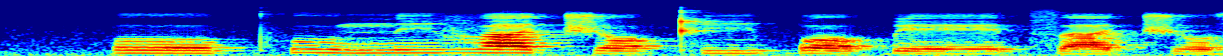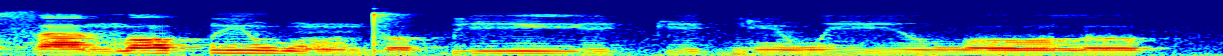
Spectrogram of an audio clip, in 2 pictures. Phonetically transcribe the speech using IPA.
oː˨ pʰ u˦˨ n i˦ v a˦ t͡ʃ ɔ˨ kʼ i˦ ɓ ɔ˦˨ ɓ eː˨ t͡s a˨ t͡ʃ o˨ z a˨ n ɔ˦ p ĩ˦ w ũ˨ d ʊ˨ ɓ iː˦ j i˨ k i˨ ɡ ĩ˨ w iː˨ w oː˨ l ʊ˦

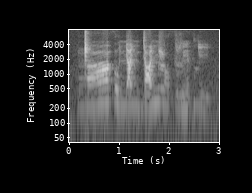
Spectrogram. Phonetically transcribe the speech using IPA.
ŋ͡ǁ ɑ̃ː θ o ɲ a ɲ ɟ ɑ ɲ ɮ ɔ̤ θ ɮ ĩ θ ʎ i

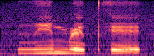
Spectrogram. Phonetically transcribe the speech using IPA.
β i m ɭ ɪ pʰ ɪ

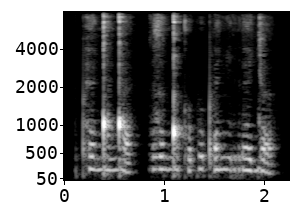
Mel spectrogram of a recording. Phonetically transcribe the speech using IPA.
pʰ ɛ ŋ͡ǃ æ ŋ͡ǃ æ | z ə ŋ͡ǃ ʊ kʼ ʊ p ʊ pʼ ɛ ɲ i r ɛ ɟ ɜ

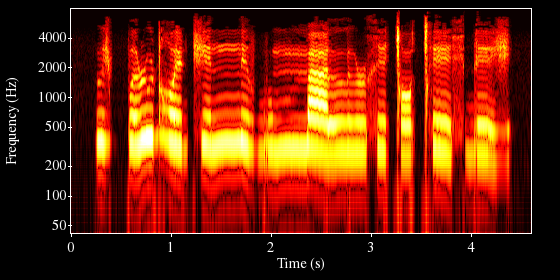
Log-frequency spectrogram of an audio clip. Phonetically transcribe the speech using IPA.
ɯ ʒ pː ə ɹ u ɖ ʁʷ e ɖ t͡ʃ e nː ɪ v b u mː a lː ɯ ɹ x ɪ ǀ ɔ ǀʰ e x d e ʒ

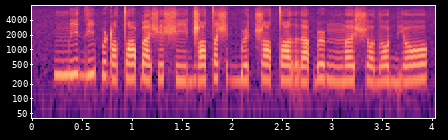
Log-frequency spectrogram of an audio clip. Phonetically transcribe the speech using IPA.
ŋ͡m i d i p ʊ ɖ ʊ tˤ ɐ ɓ a ʃ ɪ ʃ i d͡ʒ ɐ tˤ i ʃ ɪ ɡ͡b ə˞ t͡ʃ ɔ tˤ ɐ r a ɓ ə˞ ŋ͡m ɐ ʃ ɔ d ɔ bʲ ɔ

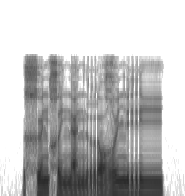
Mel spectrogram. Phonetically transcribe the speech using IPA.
x ø˦ n χ i˨ n æ˨ n r ɔ˨ ʁ y˦ n r i˦

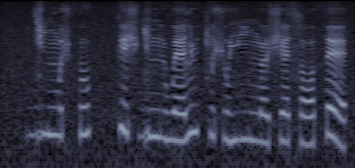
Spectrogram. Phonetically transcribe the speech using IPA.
ɟ i ŋ ɔ ʃ θ ʊ kː e ʃ ɟ ʊ ɲ ʏ w ɛ l y c ʊ ʃ ʊ j i ŋ œ ʃ ɛ s ɔ θ ɛ

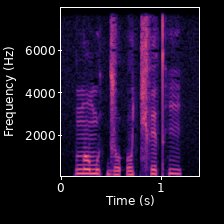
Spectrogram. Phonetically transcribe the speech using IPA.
n̪ ɔ̃˧ m u˨ t̚ d͡z o˨ ʔ o˥˧ t͡ɕʰ e˧ t̪ʰ i˥˧

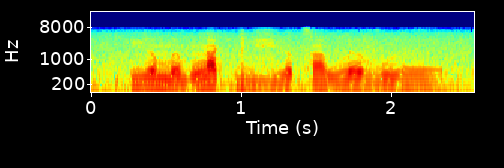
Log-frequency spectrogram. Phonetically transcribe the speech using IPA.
ʔ i˧ ə̯ m ə̰ː˧˨ m ŋ a˦˥ k̚ ɓ i˨˦ ɣ i˨˦ ə̯ t̪ʰ a˧˩ w l əː˧ v u˧ l ə̤ː˨˩

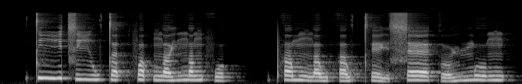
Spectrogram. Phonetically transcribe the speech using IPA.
t̪ iː˥ t͡s iː˧ w t̪ ɐ˧ t̚ f ɐ˧ p̚ ŋ ɐ˨˧ j ŋ ɐ˧ ŋ f ʊ˨ k̚ | pʰ ɐ˧ m ŋ ɐ˨ w h ɐ˨˥ w t̪ʰ e˨˩ j s ɛː˧ k ɵ˨˥ ɥ m ʊ˥ ŋ

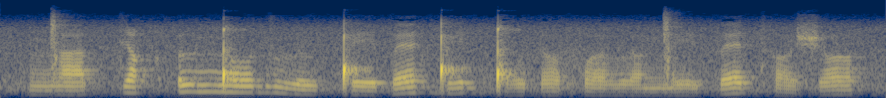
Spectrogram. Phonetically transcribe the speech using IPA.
ŋ͡ǀ a˩ tː i˥ q ʔ ɯ˥ ŋ͡ǃ o˥ d lː ɯ˩ ǃ e˩ p ɛ˥ ɡ͡ǃ e˥ d ɡ͡ǃ o˩ d ɾ ʌ˩ f ʌ˩ lː ʌ˩ ŋ͡ǀ e˩ p ɛ˥ tʰ ʌ˩ ʃ ʌ˥

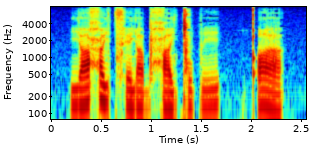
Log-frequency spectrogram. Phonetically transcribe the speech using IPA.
j a ħ ɨ j t͡sʰ e j a b ħ a j ǀ u p i | qʼ a

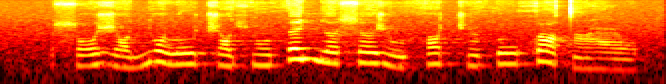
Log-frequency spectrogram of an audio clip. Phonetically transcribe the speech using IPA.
ɬ ɔ˨˦ ʒ ɒ˨ ɲ ɔ˦˨ l o˧ t͡ʃ ɒ˨ ç õ˨ θ ɛ˦ ɲ ɜ˧ ɬ ɜ˦ ʒ õ˨ h ɒ˦ t͡ʃ ə̃˧ θ o˦ x u˦˨ tˤ ɛ̃˨ ʕ ɔ˨

